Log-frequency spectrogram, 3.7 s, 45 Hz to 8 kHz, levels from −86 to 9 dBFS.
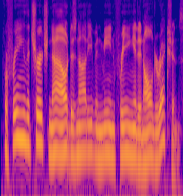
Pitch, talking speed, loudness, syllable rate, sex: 145 Hz, 230 wpm, -17 LUFS, 4.8 syllables/s, male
